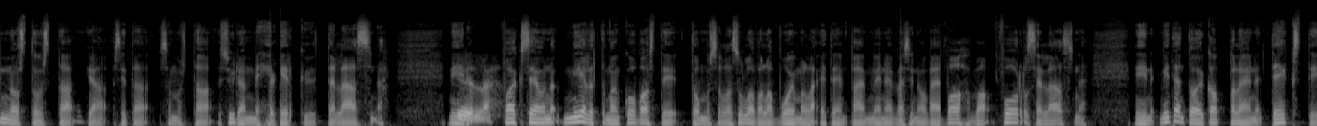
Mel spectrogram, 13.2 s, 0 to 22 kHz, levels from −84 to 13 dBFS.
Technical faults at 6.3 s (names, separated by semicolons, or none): none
